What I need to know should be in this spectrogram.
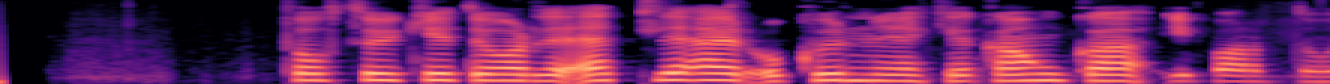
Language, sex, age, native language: Icelandic, female, 50-59, Icelandic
